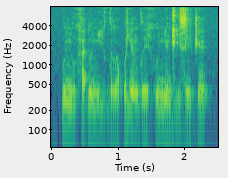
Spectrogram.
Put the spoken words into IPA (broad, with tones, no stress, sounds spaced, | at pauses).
u˦ ɲ u˧ h a˧ ɗ o˦ ɲ iː˦ ɡʷ a˨ l ɔ˨ p ə˧ j ɛ̃˦ ɡʷ eː˨ h u˧ ɲ ɛ̃˨ ɡ iː˨ z eː˨ t͡ʃ ɛ̃˦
